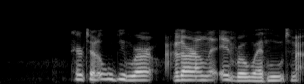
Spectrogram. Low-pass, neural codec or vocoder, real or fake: 5.4 kHz; autoencoder, 44.1 kHz, a latent of 192 numbers a frame, MeloTTS; fake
